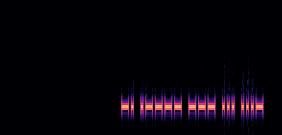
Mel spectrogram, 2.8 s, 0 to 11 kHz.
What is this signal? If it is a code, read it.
Morse code, heard as a keyed tone, about 48 wpm, 700 Hz. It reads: N1OSV
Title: USA Call Signs - 5 Characters - 6x Character Spacing - 50wpm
